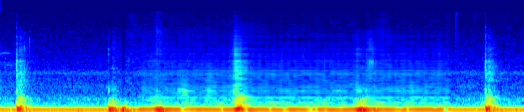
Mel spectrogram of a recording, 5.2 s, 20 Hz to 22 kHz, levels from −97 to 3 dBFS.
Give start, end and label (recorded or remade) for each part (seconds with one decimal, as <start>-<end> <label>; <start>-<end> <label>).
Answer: 0.0-1.4 recorded; 1.4-4.5 remade; 4.5-5.2 recorded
